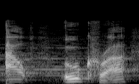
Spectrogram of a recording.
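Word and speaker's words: Alp-luachra: Next we have Sully1017 who says Derg Du is pronounced Darug Dua, Alp Luatra is pronounced Alp Ukra, and Slough is pronounced Slua.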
